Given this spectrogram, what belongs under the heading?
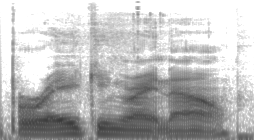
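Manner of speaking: ordinary talk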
